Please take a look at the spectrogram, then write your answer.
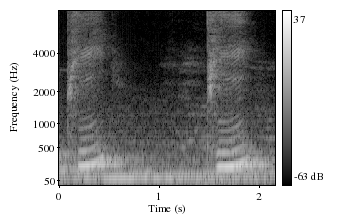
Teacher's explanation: voiceless letter يعني حرف غير منطوق، يعني ما بقولهوش من احبالي الصوتية. يعني لما بحط ايدي على احبالي الصوتية وبقول بي بي ما بتتهزش، ما بتعملش vibration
